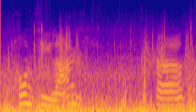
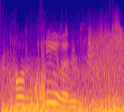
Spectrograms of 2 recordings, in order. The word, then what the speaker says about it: Ponteland: heading to a place often mispronounced haunty life which is actually really called ponteland and it is from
